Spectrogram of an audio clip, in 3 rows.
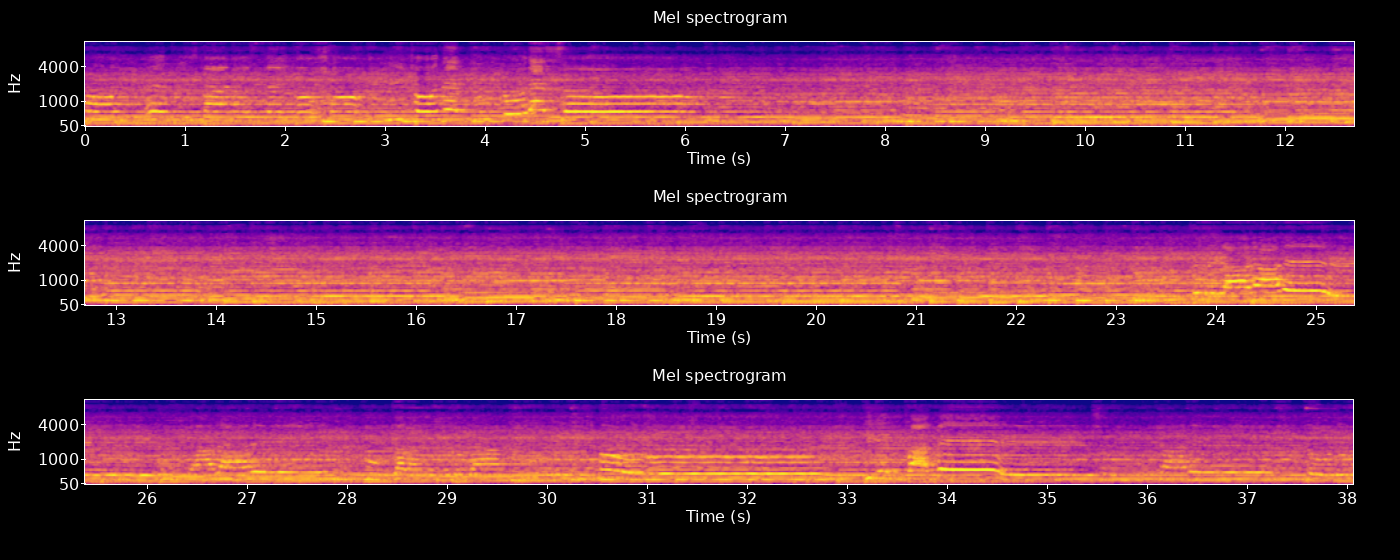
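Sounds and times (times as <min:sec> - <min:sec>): man singing: 0:00.0 - 0:06.8, 0:22.5 - 0:38.0
acoustic guitar strumming: 0:00.0 - 0:38.0.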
